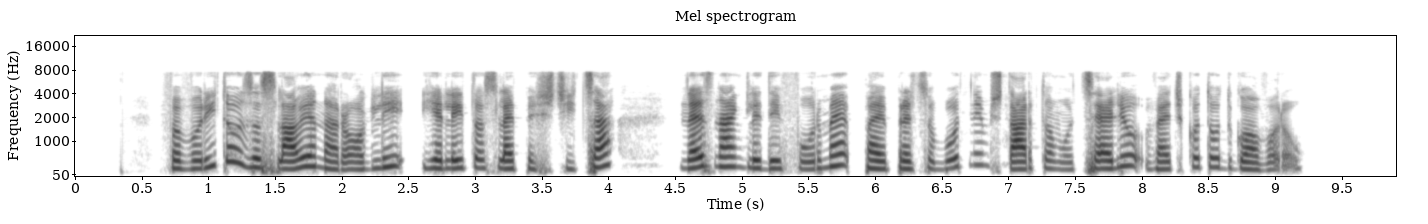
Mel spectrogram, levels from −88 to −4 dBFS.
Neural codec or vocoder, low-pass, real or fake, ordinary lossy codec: none; none; real; none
